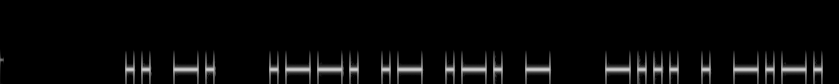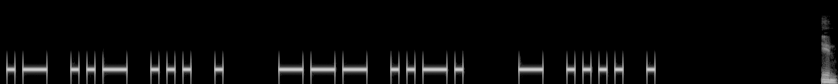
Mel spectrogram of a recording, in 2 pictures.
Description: Morse code, heard as a keyed tone, about 15 wpm, 700 Hz. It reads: IN PART BECAUSE OF THE
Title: Sets of 5 Words Encore2 15wpm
